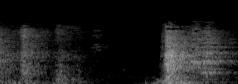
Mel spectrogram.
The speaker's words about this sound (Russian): Но вы не думаете, что, закрыв дверь, напугаете меня? Что вы, что вы? Что вы, я закрыл дверь только ради нашего делового разговора.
